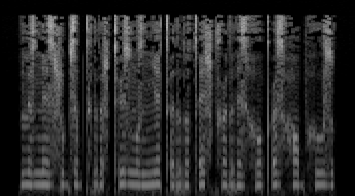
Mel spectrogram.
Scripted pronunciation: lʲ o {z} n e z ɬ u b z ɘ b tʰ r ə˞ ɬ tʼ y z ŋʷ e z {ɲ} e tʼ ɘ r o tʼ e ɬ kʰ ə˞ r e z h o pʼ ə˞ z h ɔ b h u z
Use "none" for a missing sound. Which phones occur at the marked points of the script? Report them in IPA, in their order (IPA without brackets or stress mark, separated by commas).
z, ɲ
